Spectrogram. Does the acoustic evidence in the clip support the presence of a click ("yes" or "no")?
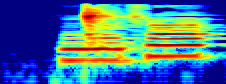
yes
